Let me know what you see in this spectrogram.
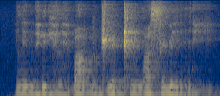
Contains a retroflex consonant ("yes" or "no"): yes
